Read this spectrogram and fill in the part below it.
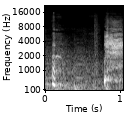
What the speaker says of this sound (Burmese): ချောင်းဆိုးနေတယ်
